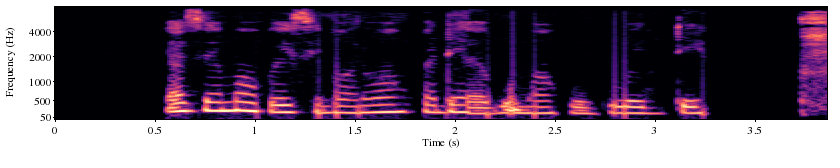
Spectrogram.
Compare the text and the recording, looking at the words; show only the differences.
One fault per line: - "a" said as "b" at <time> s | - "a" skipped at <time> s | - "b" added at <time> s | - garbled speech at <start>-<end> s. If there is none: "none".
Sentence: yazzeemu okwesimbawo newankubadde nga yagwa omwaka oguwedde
- "nga" skipped at 2.0 s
